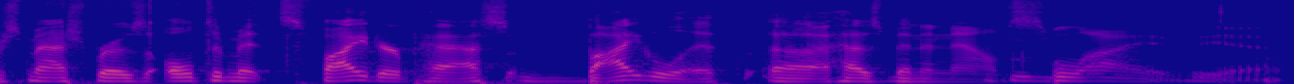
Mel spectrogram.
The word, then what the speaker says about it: Byleth: Ultimate's Fighter Pass, Byleth, has been announced. Blythe, yeah. Byleth. Huh? It's Byleth. No. And I watched the video. It's Byleth.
